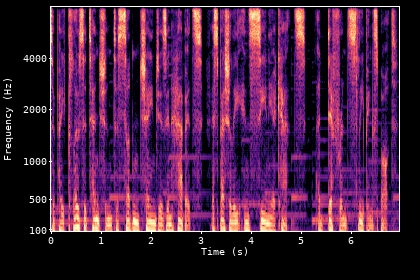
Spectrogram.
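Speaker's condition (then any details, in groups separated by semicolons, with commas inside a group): No condition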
